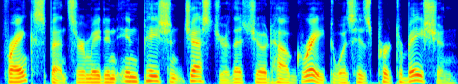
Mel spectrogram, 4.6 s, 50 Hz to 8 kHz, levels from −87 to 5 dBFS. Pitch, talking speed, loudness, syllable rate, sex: 125 Hz, 170 wpm, -19 LUFS, 4.8 syllables/s, male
